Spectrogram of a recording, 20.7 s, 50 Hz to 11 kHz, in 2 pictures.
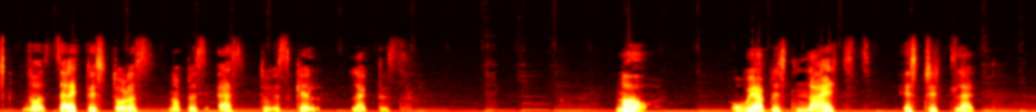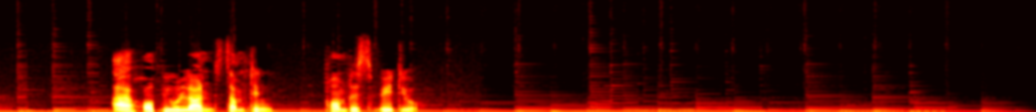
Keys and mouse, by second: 1.0 right click, 1.4 s, 3.5 g, 4.1 middle click, 5.2 shift+click, 5.4-5.7 shift+middle drag, 5.7 shift+click, 7.3-20.7 middle drag.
